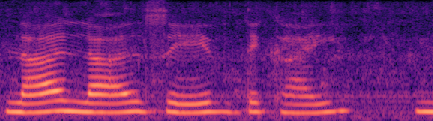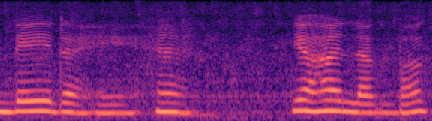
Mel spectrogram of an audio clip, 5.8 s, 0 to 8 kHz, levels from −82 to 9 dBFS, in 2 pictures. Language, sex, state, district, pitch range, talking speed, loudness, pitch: Hindi, female, Madhya Pradesh, Dhar, 215-240 Hz, 95 wpm, -15 LUFS, 230 Hz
